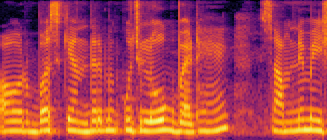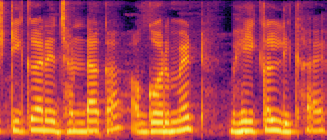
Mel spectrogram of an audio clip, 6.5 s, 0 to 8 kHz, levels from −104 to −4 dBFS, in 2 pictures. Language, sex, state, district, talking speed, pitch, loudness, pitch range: Hindi, female, Chhattisgarh, Kabirdham, 175 wpm, 210 Hz, -15 LUFS, 200-220 Hz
